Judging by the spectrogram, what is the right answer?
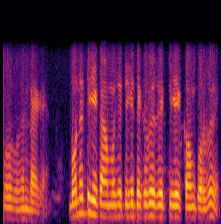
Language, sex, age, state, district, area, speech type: Odia, female, 45-60, Odisha, Nuapada, urban, conversation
